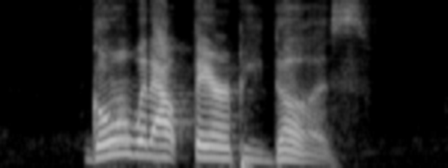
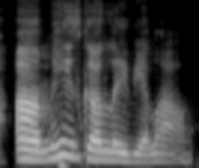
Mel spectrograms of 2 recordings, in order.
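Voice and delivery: usual speaking voice

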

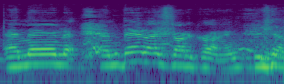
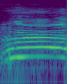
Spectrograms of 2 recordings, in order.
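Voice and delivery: laughing cry; 10 semitones higher, 3 dB louder than usual. Real, not acted. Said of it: "laughing while telling".

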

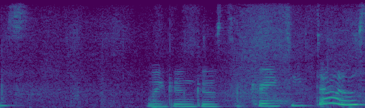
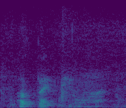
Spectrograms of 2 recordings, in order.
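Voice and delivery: whispering; 13 dB quieter, much faster than usual. Real, not acted. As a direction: breathe it in a whisper. Whispering to baby.

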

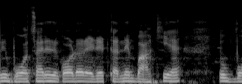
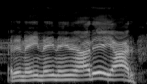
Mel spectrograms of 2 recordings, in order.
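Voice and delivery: high, loud frantic no's; frantic shout; 7 semitones higher, 3 dB louder than usual. Real, not acted. Gamer losing his loot to an enemy, frantic loud shout. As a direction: shout them out in real panic.

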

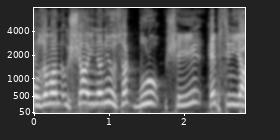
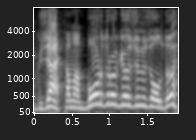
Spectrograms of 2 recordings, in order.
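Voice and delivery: usual speaking voice

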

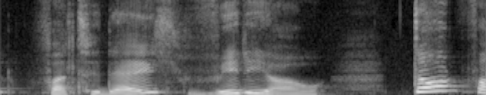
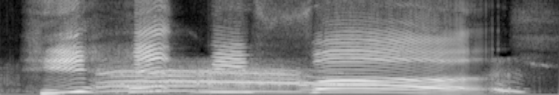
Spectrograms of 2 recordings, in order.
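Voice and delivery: wailing, louder and higher, slow; crying shout; 7 semitones higher, 5 dB louder, slower than usual. Acted. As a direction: sob it out as a hurt tattletale kid. Child crying to parent after fight.

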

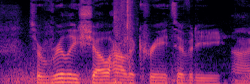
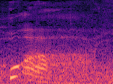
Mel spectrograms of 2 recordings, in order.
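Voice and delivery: loud gung-ho soldier; 2 semitones higher, 7 dB louder than usual. Real, not acted. Swinging off web, excited cry.

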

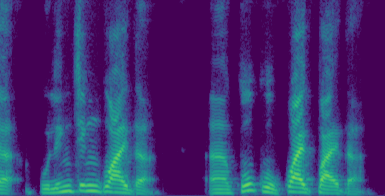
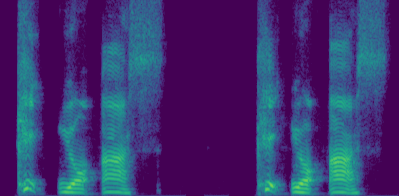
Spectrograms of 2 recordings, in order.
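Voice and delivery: slow teaching demo; much slower than usual. Shown as a demonstration. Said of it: "polite是很有礼貌".

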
